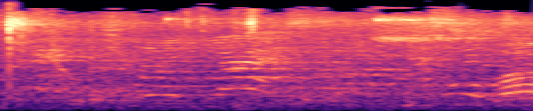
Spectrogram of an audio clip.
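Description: Voices and calls echoing in a large gymnasium, with a sharp click right at the start.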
